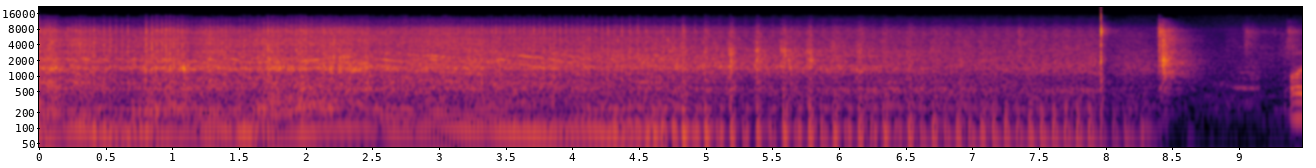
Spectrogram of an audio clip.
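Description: A scooter engine idles with a steady, fast putter close by, then cuts off.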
